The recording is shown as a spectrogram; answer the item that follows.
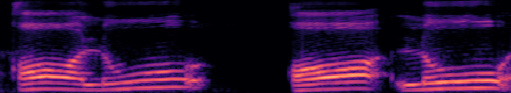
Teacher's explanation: ini lu-nya panjang itu karena ada lam dhammah, setelahnya ada wawu sukun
